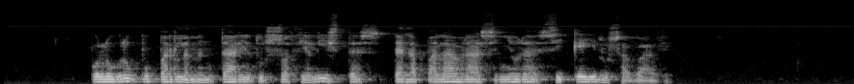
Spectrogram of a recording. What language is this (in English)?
Galician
